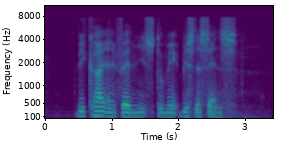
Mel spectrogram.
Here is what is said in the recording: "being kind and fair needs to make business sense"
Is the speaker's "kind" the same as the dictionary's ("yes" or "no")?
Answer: no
